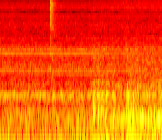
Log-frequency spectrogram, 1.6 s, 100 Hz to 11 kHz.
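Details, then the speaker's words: 80% gas furnace during its sequence of operation: after the igniter glows, the gas valve opens with a light single click, followed about half a second later by a soft whoosh as the burners light cleanly; normal ignition. "you can hear that light click and that's followed by combustion you could hear almost immediately the burners lit"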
